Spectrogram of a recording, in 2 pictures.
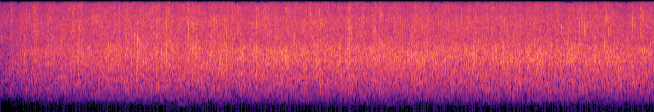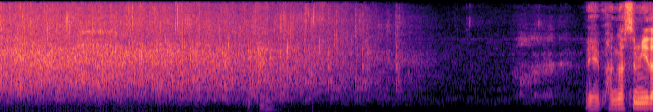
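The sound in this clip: Warm applause from a church gathering welcomes a deacon about to give his testimony, with dense, even clapping for about ten seconds that fades to near silence before a voice begins.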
